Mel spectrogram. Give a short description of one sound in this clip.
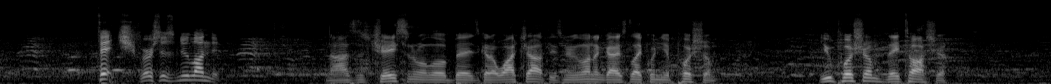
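A man shouts loudly from nearby spectators.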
